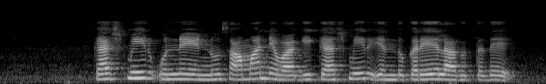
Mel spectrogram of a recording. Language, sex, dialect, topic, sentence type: Kannada, female, Coastal/Dakshin, agriculture, statement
